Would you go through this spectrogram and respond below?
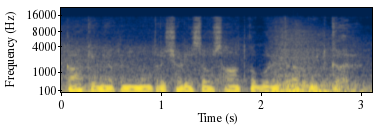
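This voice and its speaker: A man's voice: fairly low pitch, little pitch movement, moderate pace. A man narrating a scripted cartoon story. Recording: long hall reverb, background noise.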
